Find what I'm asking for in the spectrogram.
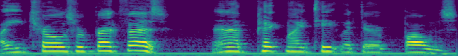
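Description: A man's voice over light background noise. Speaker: live stream host. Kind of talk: casual commentary live stream. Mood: combative, confident. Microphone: webcam.

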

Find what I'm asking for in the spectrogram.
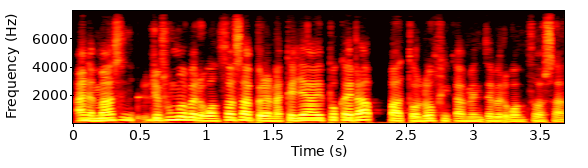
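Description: A woman talks at a very fast pace with ordinary pitch variation, her voice dry with no echo against a quiet background. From Valencia, Spain; Spain. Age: 30s. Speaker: photographer; interviewee. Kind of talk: interview. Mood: animated, friendly. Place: home room. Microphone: video call.

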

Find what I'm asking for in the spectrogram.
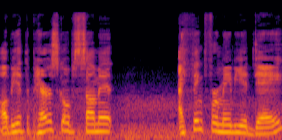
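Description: Ordinary pitch variation runs through a man's voice. The sound is dry with no echo, over light background noise. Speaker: livestreamer. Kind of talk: casual vlog chat. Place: car. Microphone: phone near.

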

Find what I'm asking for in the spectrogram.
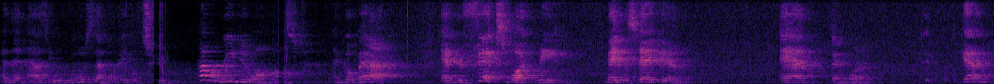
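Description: Amid strong room echo and light background noise, a woman speaks at a fairly slow pace with fairly even intonation and long, frequent pauses. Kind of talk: sermon. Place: church. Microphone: camera far.

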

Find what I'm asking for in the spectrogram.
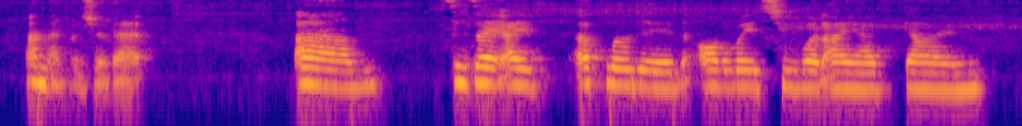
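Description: Somewhat breathy and fairly slow, the voice keeps a fairly even intonation while its loudness swings widely between long, frequent pauses. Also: woman, medium pitch for a woman. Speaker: gaming video creator. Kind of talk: casual gameplay commentary. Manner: low-energy, subdued; hesitant, many fillers.

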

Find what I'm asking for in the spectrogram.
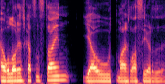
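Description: The background is quiet. A man talks at a fairly slow pace with fairly even intonation. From Sintra, Portugal; Portugal. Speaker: big wave surfer; podcast guest. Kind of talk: casual chat. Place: studio. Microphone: studio mic.

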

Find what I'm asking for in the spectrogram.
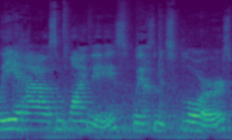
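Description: Noticeable noise behind fairly slow speech. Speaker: music interviewer. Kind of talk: casual interview. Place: home room.

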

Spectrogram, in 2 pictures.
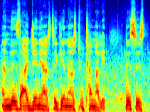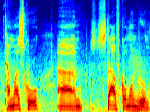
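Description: A man with a fairly low pitch speaks in a monotone, flat intonation at very even loudness, with light background noise. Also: moderate pace. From Ghana. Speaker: sports interviewer. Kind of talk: interview. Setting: staff common room of a school. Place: home room. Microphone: lapel.

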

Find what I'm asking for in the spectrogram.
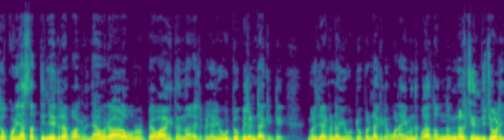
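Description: The man's voice sits fairly high in pitch and carries a dark, mellow tone. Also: ordinary pitch variation. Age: 40s. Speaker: vlogger, coconut climber. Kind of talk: emotional monologue.

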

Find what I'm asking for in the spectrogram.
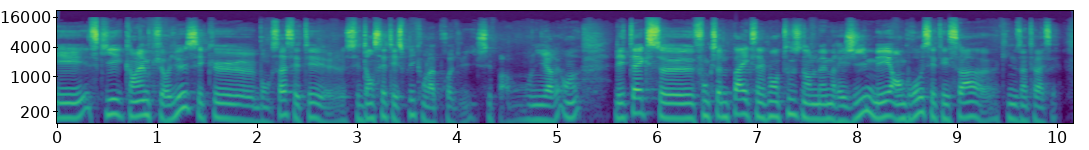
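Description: At a fairly quick pace, a man with a fairly high pitch speaks in a dark, mellow, somewhat breathy tone with ordinary pitch variation. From France (childhood in Tehran, Iran). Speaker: philosopher; interviewee. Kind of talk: interview; interview answer. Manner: halting, many hesitations. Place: home room. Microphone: lapel.

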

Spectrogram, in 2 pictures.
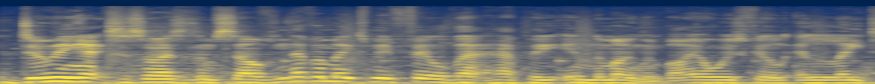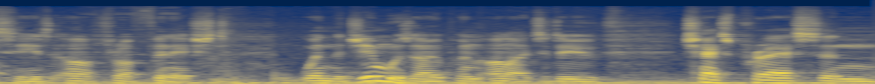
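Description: Noticeable background noise sits under a man talking at a fairly quick pace. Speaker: actor interviewee. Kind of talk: interview answer. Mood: relaxed, playful. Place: home room. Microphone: phone near.

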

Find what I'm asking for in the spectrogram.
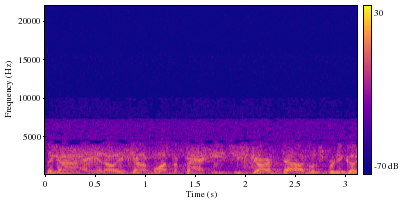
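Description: Noticeable background noise sits behind a man talking in an American accent. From Los Angeles, US West Coast. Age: 50s. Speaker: AA speaker. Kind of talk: recovery talk. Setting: stage with audience. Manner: animated. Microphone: old recording.

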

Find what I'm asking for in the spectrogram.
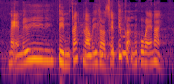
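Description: Against noticeable background noise, a woman with a high pitch and lively intonation talks at a fairly slow pace. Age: 40s. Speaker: mother-in-law on a family talk show; guest. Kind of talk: TV talk show interview. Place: studio. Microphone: headset.

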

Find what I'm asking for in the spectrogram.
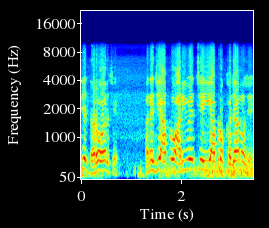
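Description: Noticeable background noise sits under a man's voice, which shows ordinary pitch variation. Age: 50s. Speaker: ascetic monk and ayurvedic healer. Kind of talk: interview. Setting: outdoor health camp at a shrine.

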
